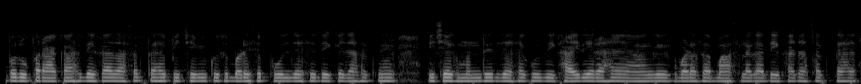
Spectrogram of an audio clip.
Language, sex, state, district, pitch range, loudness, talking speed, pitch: Hindi, male, Uttar Pradesh, Etah, 155-160 Hz, -36 LUFS, 250 wpm, 155 Hz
